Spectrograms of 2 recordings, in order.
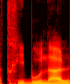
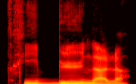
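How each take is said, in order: First: "tribunal" with an OU sound instead of French U; wrong vowel in tribunal. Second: "tribunal" slowly, with a rounded French U. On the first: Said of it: "c'est un U. Pas tribunal". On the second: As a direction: draw out "tribunal" with U as in "tu". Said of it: "c'est un U". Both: Shown as a demonstration.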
